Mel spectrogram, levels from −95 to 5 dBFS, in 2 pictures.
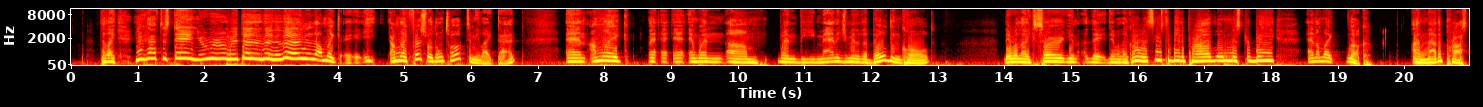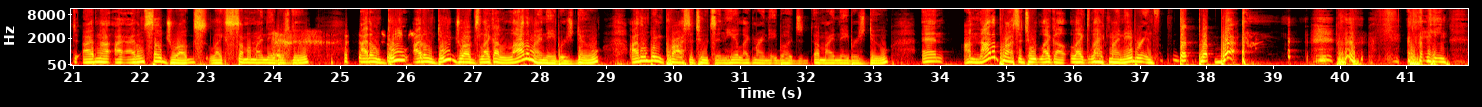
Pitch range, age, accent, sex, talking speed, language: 120-180 Hz, 20-39, American, male, 165 wpm, English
